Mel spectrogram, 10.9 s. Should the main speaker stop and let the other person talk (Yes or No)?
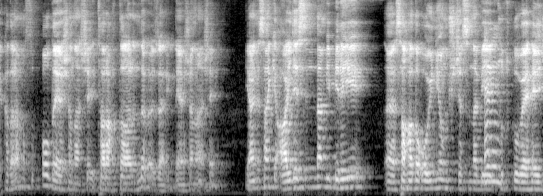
No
